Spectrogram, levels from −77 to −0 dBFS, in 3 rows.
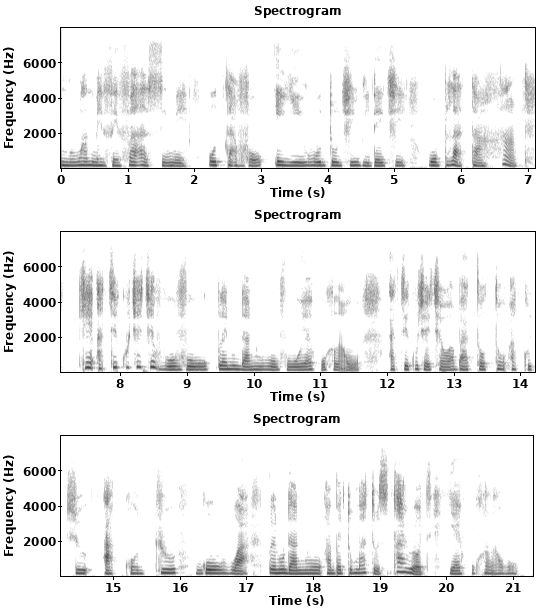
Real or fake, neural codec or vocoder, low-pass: fake; vocoder, 44.1 kHz, 128 mel bands every 512 samples, BigVGAN v2; 7.2 kHz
